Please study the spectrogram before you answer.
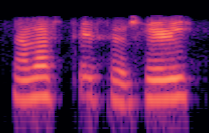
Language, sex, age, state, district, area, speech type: Kannada, female, 30-45, Karnataka, Gulbarga, urban, conversation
